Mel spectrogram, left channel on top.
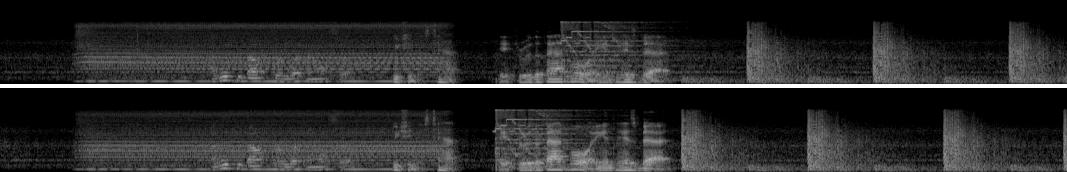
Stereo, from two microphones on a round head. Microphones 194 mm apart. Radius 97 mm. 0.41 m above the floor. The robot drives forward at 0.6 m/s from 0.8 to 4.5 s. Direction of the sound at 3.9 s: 25° right (ahead or behind).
